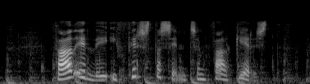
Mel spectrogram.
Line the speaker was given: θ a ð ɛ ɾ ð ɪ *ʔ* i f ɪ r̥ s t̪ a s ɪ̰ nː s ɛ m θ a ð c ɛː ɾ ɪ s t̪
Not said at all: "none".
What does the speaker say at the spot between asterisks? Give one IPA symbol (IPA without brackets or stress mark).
ʔ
